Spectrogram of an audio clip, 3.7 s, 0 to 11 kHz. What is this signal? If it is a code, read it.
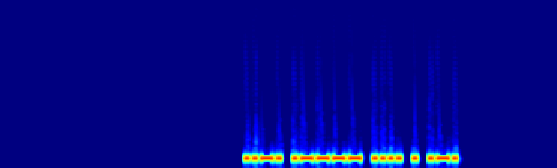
Morse code, heard as a keyed tone, about 41 wpm, 700 Hz. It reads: F1HER
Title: DXCC-100 Call Signs - 5 Characters - 45wpm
